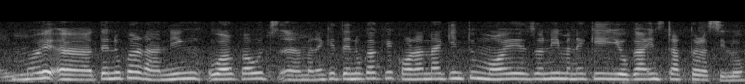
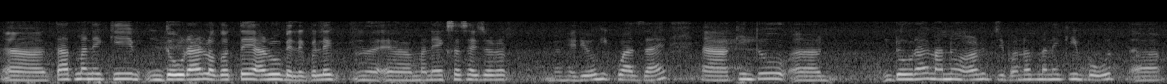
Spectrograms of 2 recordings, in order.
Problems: none marked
